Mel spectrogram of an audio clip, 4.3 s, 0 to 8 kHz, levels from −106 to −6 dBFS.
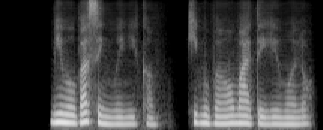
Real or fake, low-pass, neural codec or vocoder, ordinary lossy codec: fake; none; codec, 16 kHz, 0.2 kbps, FocalCodec; none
